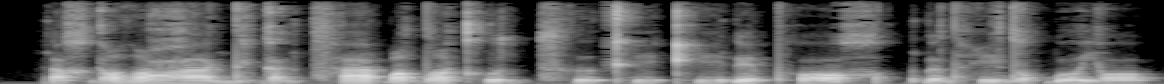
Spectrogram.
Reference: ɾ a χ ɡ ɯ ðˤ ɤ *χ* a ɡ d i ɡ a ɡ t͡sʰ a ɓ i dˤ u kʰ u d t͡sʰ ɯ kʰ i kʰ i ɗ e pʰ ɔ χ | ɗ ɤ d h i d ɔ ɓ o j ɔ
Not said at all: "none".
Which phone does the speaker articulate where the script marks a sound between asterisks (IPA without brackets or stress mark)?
ʕ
